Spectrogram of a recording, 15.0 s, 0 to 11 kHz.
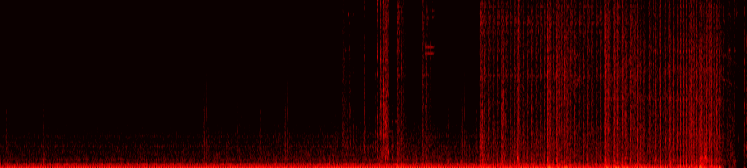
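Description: Automatic gunfire from an M4 in the online shooter Farlight 84, repeated bursts over a constant engine-like drone, growing denser and louder toward the end.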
